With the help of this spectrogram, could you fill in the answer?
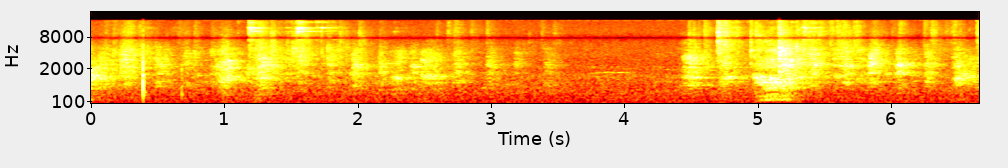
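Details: Two pet dogs, Buddy, a beagle-basset hound mix, and Sonic, a chihuahua-dachshund mix, playing together in a kitchen in July 2013; quiet scuffling gives way to a loud, rough burst of yips and growling noise near the end.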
